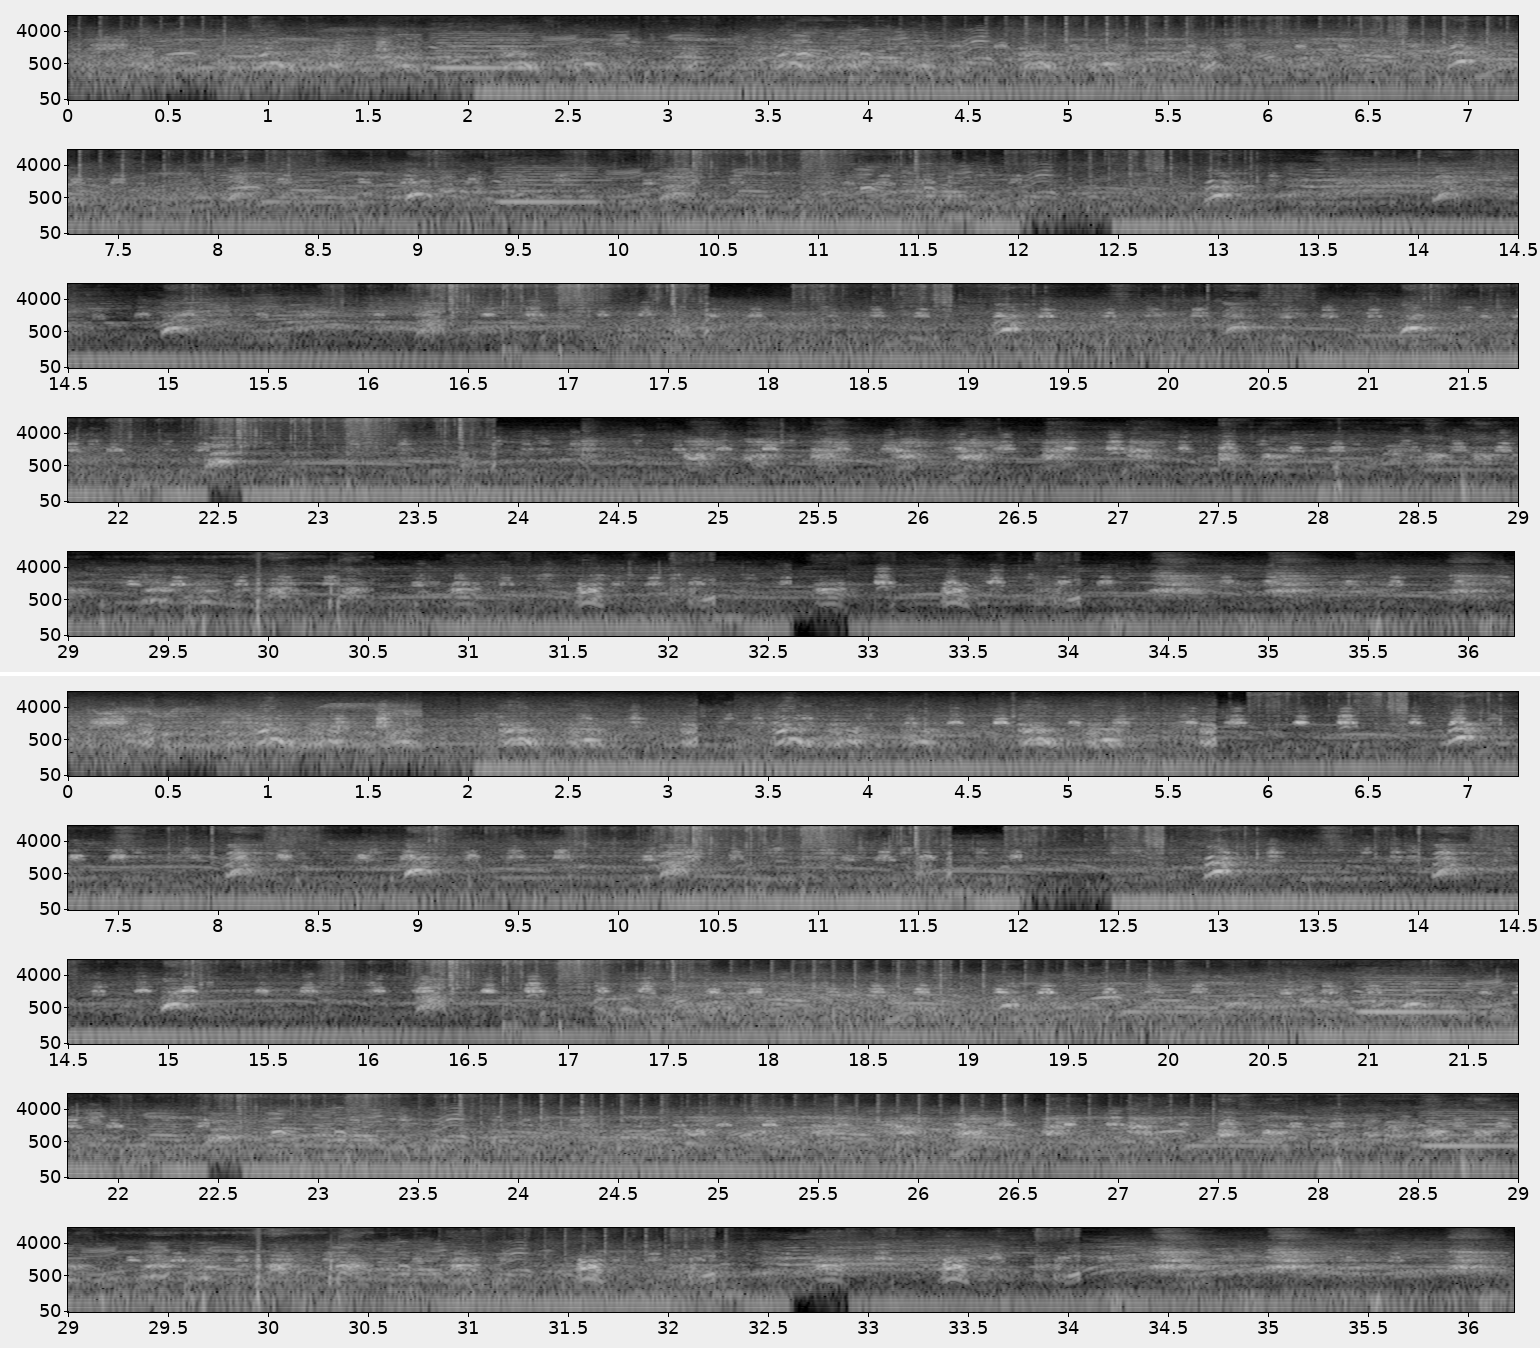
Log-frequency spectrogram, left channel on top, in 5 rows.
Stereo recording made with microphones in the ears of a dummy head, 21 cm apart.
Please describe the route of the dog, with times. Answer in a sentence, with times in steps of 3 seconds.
You can hear the dog on the right from 0 s, in the centre from 15 s, on the left from 18 s, in the centre from 24 s and on the right from 27 s.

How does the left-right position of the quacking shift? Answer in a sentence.
You can hear the quacking travel towards the left.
